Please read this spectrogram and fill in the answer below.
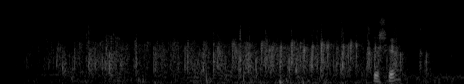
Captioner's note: crowd clapping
